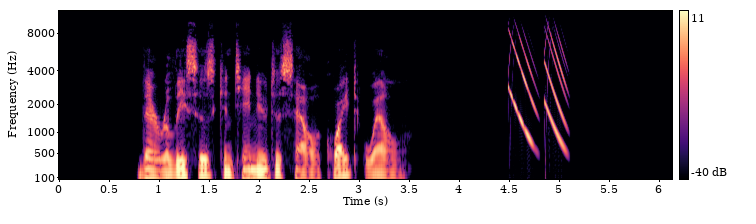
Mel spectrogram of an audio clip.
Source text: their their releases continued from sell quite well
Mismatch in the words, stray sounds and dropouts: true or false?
true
